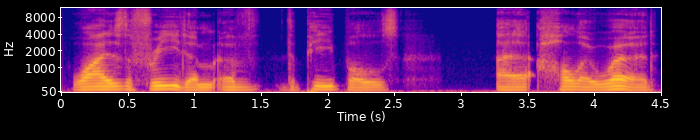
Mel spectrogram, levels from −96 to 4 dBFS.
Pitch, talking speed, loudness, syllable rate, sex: 115 Hz, 135 wpm, -15 LUFS, 4.0 syllables/s, male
